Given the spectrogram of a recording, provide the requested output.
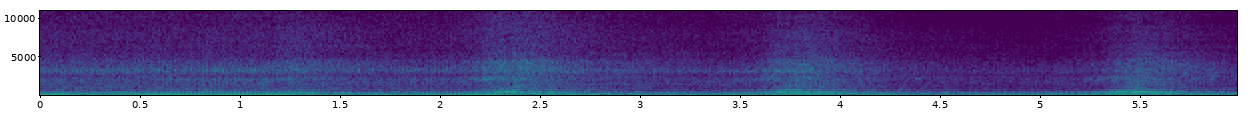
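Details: BMW S1000RR first start after oil plug came out and oil went everywhere: catches and settles, three clean throttle blips back to idle, no knocks or rattles; healthy.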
